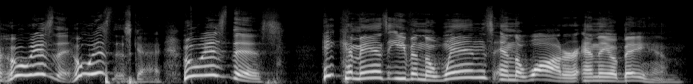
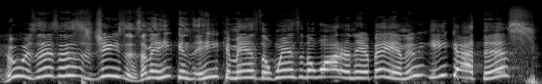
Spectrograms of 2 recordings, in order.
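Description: First: Awestruck, fearful "Who is this guy?"; frightened disciples asking who this is; fearful emphasis. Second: "Who is this?" rising high and eager, "This is Jesus" proud; thrilled, confident "He got this"; excited emphasis. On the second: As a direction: disciples excited that they know who Jesus is. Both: Retold or imitated. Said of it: "maybe it was a different emphasis".

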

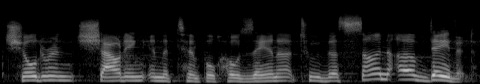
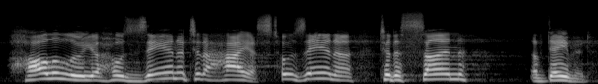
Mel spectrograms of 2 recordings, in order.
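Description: First: Said in the usual way. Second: Hallelujah and Hosanna cried high and loud; joyful proclaiming. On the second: Shown as a demonstration. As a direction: proclaim it like the children in the temple. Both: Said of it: "Children proclaiming".

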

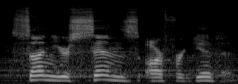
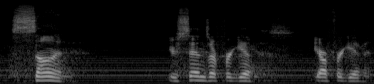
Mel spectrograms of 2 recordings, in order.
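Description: First: Softer, slow, gentle pardon; tender and gracious. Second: Soft, gentle words of pardon to a son; tender authority. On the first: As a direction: let each word land gently and slowly. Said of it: "it's got a tenderness to it". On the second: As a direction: speak it tenderly, like a father forgiving. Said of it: "and tender". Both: Retold or imitated.

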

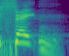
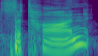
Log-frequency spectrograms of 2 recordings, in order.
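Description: First: Said in the usual way. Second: Satan said sa-TAHN, Hebrew style; Satan with stress on the second syllable, ah vowel; Hebrew pronunciation. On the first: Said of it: "he rebuked Peter and said". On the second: Shown as a demonstration. Preacher giving the Hebrew word, Satan as sa-TAHN. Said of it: "It's a Hebrew word".

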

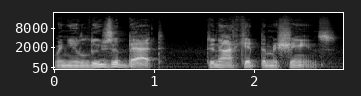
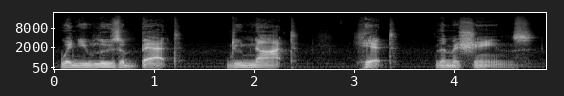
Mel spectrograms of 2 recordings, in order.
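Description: First: Said in the usual way. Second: "hit" slowed and leaned on, each word spaced; slow stern emphasis. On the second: Shown as a demonstration. Manager repeating the rule slowly and firmly to the drunk. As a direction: spell it out slowly so it sinks in. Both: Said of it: "repeated warning".

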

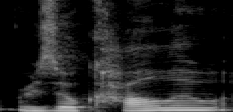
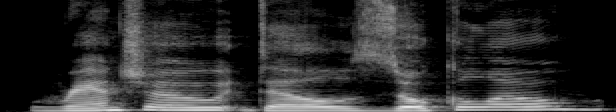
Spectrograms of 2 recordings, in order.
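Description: First: "Zocalo" with stress on the middle syllable, zo-CA-lo. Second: "Zocalo" with stress on the first syllable, ZO-ca-lo. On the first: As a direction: try "Zocalo" as zoh-KAH-loh, unsure. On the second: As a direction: say "Zocalo" as ZOH-kuh-loh, unsure. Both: Shown as a demonstration. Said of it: "I'm not sure how to say it".

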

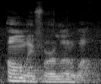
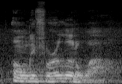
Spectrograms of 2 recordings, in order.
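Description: First: Said in the usual way. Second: Fast, dry remark; said fast, almost under the breath; quick throwaway aside. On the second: Shown as a demonstration. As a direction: toss it off quickly. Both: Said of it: "repeated line".

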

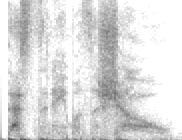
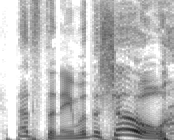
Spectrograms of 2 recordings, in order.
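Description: First: Whispered, no voice. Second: Loud, high exclaim; excited shout. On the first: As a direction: breathe it as a whisper. Contrasting take whispered. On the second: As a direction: shout it with delight. Contrasting take shouted. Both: Retold or imitated.

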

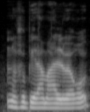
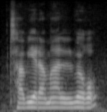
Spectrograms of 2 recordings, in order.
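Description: First: "supiera" fixed, said with su as it should be; self-correction. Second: "sabiera" said with sa instead of su, a real slip; slip of the tongue. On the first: Correcting her own slip to listeners, "supiera" said properly. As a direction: put it right: "supiera" with a clear u. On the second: Narrating the smoky meat, blurting "sabiera" by mistake. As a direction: trip into "sabiera" with the vowel a. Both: Real, not acted.

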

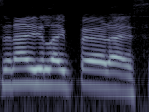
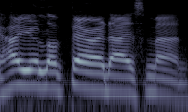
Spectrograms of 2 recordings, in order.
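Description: First: Put-on a bigger go at the Jamaican accent; louder mock Jamaican accent, pleased with it. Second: Light mock Jamaican accent on the question; a hint of a Jamaican accent, playful. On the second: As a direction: toss off a casual Jamaican accent imitation. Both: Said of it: "that's my Jamaican accent".

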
